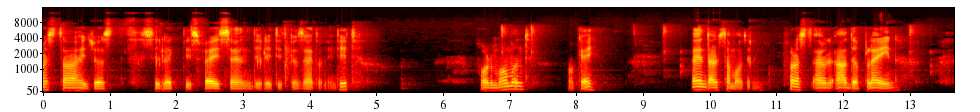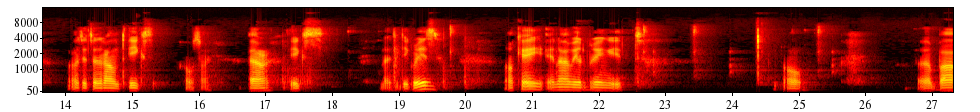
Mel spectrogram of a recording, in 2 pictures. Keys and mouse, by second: 2.9 x, 8.4 Tab, 10.7 shift+a, 14.2 e, 14.8 x, 16.7 r, 19.8-22.5 drag, 22.5 r, 25.1 g.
